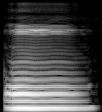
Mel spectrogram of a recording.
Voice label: "onn2", taiwanese

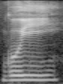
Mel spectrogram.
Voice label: "ghui2", Taiwanese syllable

